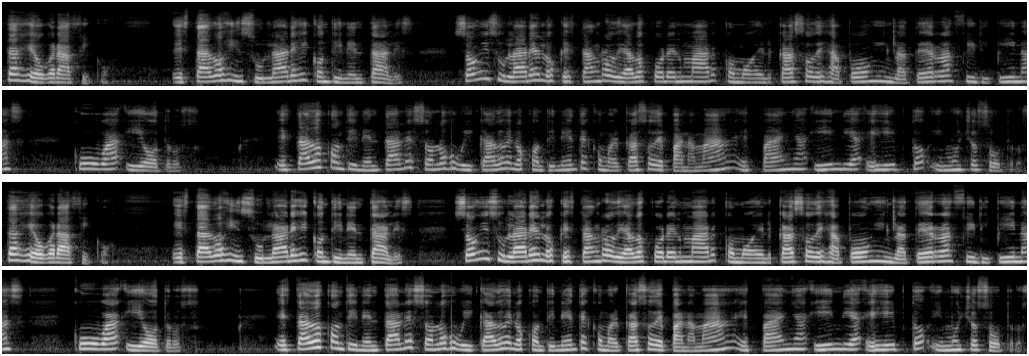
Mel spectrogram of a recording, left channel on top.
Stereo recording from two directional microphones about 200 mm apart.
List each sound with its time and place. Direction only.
0.0 s a woman's voice: 5° right (ahead or behind); by 20.5 s 35° right (ahead or behind)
